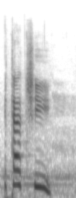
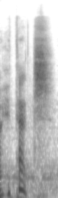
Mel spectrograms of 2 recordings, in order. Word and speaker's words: Hitachi: Hitachi. Or Hitachi. Never pronounce the chi for some reason.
